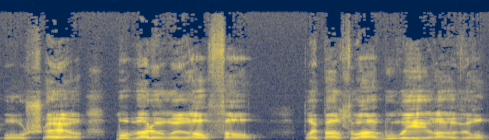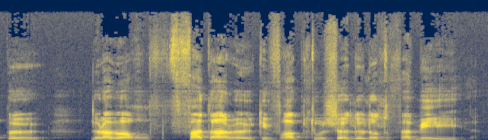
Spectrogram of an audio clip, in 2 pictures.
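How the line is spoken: Broken, choked outcry. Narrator (French): s'écria-t-il d'une voix entrecoupée

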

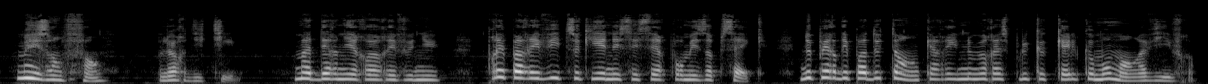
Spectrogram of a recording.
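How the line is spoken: Dying, deep sigh. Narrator (French): Le gourou, avec des yeux mourants et poussant un profond soupir

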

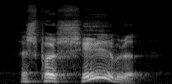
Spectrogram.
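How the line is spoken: Clergyman's exclamation. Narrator (French): s'écria le révérend

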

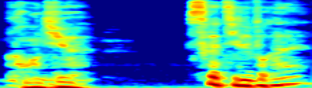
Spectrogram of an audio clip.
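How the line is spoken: Exclaimed. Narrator (French): s'écria Duterte

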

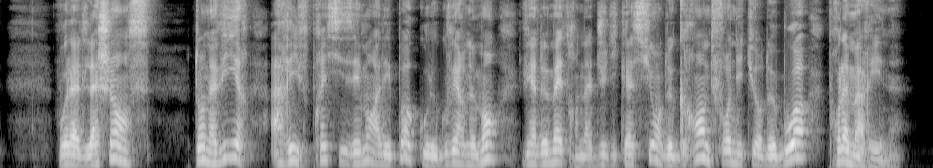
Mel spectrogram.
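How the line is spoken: Exclaimed. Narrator (French): s'écria-t-il

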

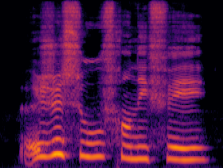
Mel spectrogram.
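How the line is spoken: Muffled low voice. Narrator (French): répondit-il d'une voix sourde

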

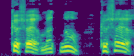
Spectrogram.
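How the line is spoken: Exclaimed in distress. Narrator (French): s'écria Madame Jérémie, en se tordant les mains dans ce dernier rêve, le plus troublé de tous ceux qu'elle avait faits

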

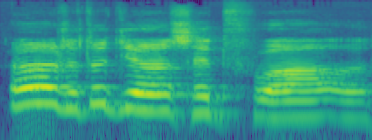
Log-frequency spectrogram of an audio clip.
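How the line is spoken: Old man exclaiming joyfully. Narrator (French): s'écria joyeusement le vieillard

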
